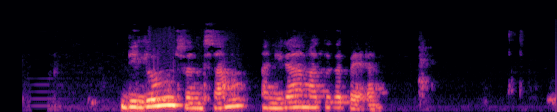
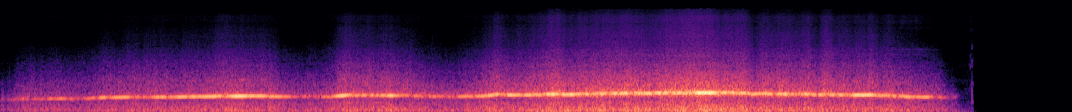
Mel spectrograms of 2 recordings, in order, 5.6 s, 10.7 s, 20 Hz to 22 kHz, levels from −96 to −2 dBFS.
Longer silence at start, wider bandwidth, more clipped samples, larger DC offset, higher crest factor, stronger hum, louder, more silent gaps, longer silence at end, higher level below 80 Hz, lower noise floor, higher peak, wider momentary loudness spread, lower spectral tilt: first, 1.2 s vs 0.15 s; first, 5.6 kHz vs 4.7 kHz; neither; neither; about the same, 18 dB vs 18 dB; neither; about the same, -17 LUFS vs -18 LUFS; neither; first, 1.8 s vs 1.25 s; second, -56 dBFS vs -40 dBFS; first, -73 dBFS vs -39 dBFS; about the same, 0 dBFS vs 0 dBFS; about the same, 18 LU vs 18 LU; about the same, -10 dB/octave vs -9 dB/octave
